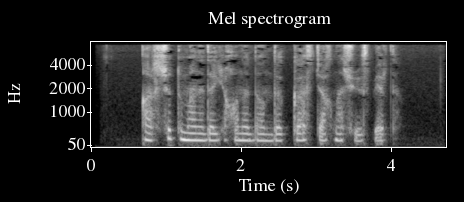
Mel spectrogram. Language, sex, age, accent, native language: Uzbek, female, 12-17, Toshkent viloyati, Uzbek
